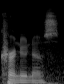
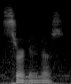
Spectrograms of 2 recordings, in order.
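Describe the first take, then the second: First: The name begins with a hard K sound. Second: The name begins with a soft S sound. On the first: The speaker calls it right. "pronounced with hard K's" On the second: The speaker calls it wrong.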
